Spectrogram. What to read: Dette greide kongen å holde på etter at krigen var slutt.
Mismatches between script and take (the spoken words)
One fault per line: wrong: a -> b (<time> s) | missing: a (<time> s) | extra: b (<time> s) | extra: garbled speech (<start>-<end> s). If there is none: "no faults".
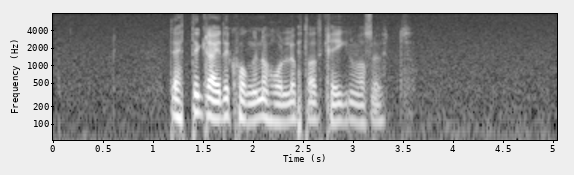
missing: på (2.4 s)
